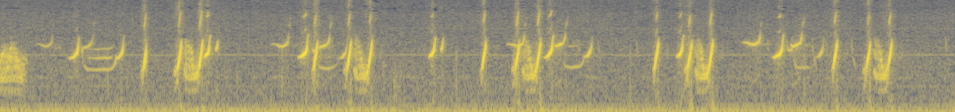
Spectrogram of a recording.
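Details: Common quail calls meant for night: bright, clipped notes tumble in rapid pairs and triplets, repeated through the recording. Phrases overlap unevenly, with a low steady hum and a faint continuous whine underneath.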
